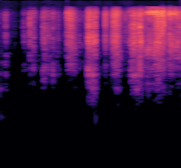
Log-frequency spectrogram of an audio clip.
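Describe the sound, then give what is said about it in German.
Crisp cutting and crinkling of a paper bag with scissors, a run of short rustling snips that blend into a steady scratchy tear near the end, with no voices. “Und äh, ganz wichtig ist, nicht in der, einfach die Mitte durchschneiden, weil dann habt ihr ein Problem, dann geht das Ganze nicht mit dem Stern so, wie es sein soll.”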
